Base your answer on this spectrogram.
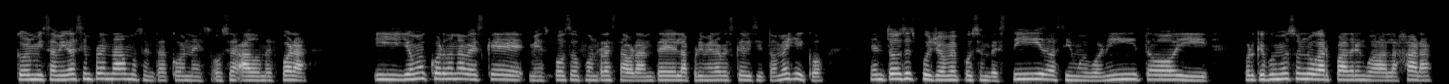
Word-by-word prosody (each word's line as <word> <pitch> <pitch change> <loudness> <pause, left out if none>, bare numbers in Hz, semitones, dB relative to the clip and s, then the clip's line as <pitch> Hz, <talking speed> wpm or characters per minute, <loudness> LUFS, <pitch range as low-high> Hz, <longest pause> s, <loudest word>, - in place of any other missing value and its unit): con 225 -1 +2
mis 220 -1 0
amigas 220 +2 +2
siempre 255 +2 0
andábamos 245 -3 +1
en 195 -3 -7
tacones, 185 -1 -7
o 185 - -5
sea, 195 +1 +1
a 190 - +6
donde 190 -1 -2
fuera. 190 0 +1 0.6
Y 225 -1 0
yo 235 +1 +4
me 265 - +1
acuerdo 255 -1 +1
una 255 0 +2
vez 230 -3 0
que 225 -3 0
mi 190 -1 -5
esposo 205 +2 -4
fue 200 +1 -5
a - - -4
un - - -6
restaurante 195 0 0
la 190 -1 +2
primera 195 +1 -3
vez 200 -2 -5
que 210 - -3
visito 190 -1 -5
México. 220 -6 -1 0.4
Entonces, 245 +2 +2
pues 230 -4 +2
yo 205 -1 +2
me 205 0 +2
puse 205 -1 -4
un 190 - -2
vestido 240 +7 +1
así 205 -1 -2
muy 190 -1 -3
bonito 220 +3 +1
y 190 -4 -1 0.3
porque 215 +1 0
fuimos 240 +2 +2
a - - +1
un 250 - +3
lugar 225 -3 +4
padre 210 -1 +2
en 210 - -1
Guadalajara, 190 +1 0
210 Hz, 205 wpm, -23 LUFS, 190-230 Hz, 0.6 s, a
